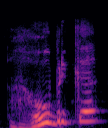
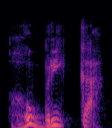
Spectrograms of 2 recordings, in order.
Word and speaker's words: rubrica: No segundo caso, a pronúncia correta é recorde e não recorde. E, por incrível que pareça, rúbrica não existe. O certo é rubrica.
